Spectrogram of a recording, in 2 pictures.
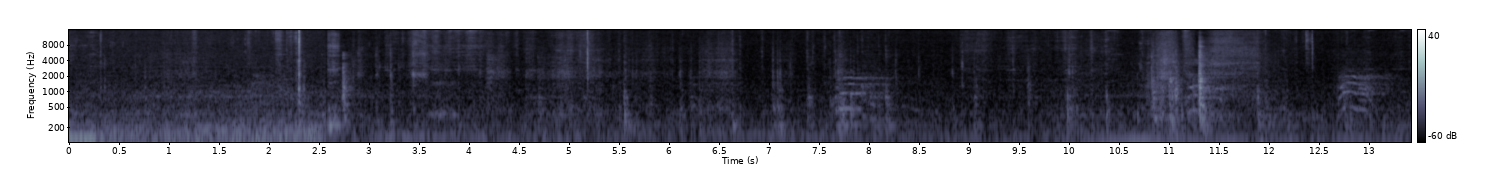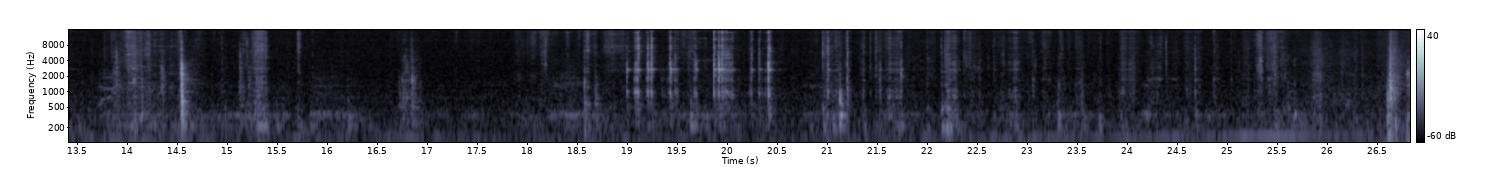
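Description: Near silence broken by scattered faint clicks and light metallic rattles of parts being handled as a new aluminium water pump is set against its gasket on the engine block; the clicks come closer together a little past the middle, over a faint low hum.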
